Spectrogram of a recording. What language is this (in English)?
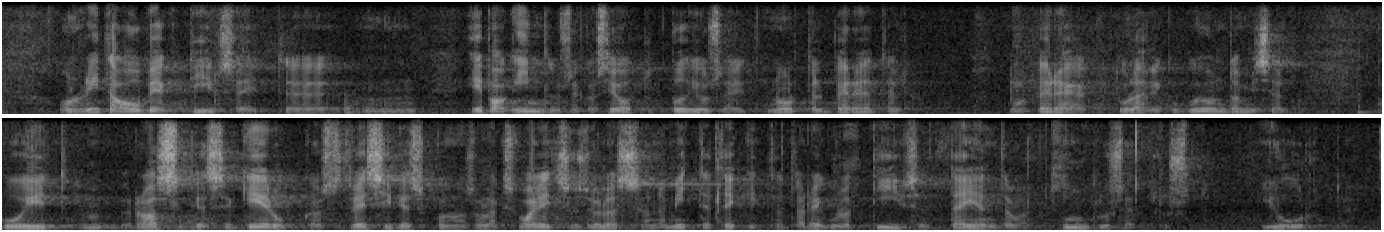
Estonian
